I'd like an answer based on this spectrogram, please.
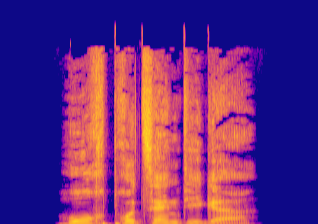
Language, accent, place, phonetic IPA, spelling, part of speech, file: German, Germany, Berlin, [ˈhoːxpʁoˌt͡sɛntɪɡɐ], hochprozentiger, adjective, De-hochprozentiger.ogg
- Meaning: inflection of hochprozentig: 1. strong/mixed nominative masculine singular 2. strong genitive/dative feminine singular 3. strong genitive plural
